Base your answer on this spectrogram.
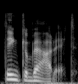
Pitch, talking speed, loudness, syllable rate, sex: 180 Hz, 230 wpm, -18 LUFS, 5.3 syllables/s, female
